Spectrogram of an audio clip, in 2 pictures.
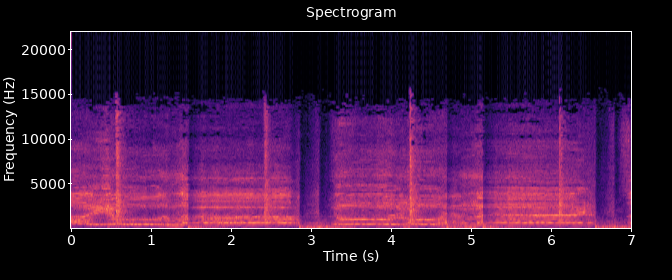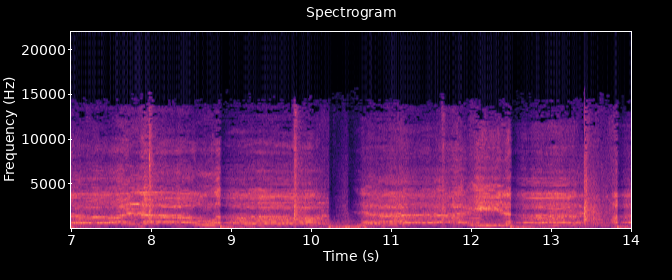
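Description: A group of men's voices singing a selawat, an Islamic devotional chant, in unison, in long drawn-out phrases that break for breath every second or two.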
